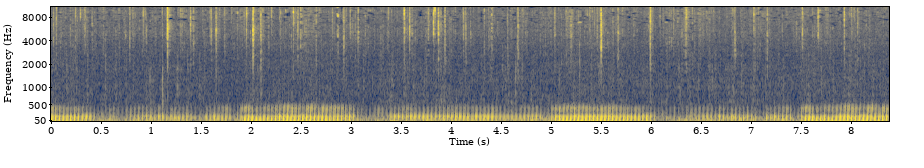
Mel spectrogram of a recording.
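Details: Sleeping cat beside a crackling fireplace purrs continuously, a low buzzing rumble rising and falling in breathing cycles of about one to one and a half seconds, overlaid with frequent small pops from the flames.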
